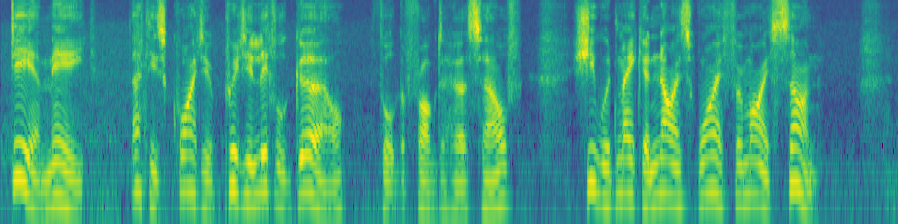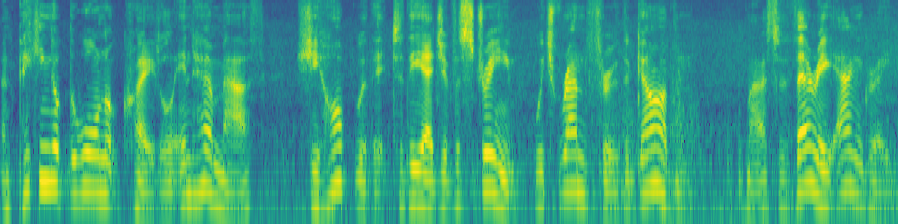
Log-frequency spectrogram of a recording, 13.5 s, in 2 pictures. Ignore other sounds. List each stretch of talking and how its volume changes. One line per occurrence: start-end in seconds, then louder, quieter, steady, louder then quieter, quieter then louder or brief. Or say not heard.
0.0-13.4 steady.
